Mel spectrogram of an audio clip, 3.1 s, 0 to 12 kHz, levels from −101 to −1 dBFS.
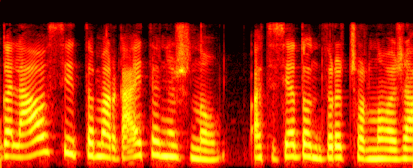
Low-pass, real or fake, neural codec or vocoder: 7.2 kHz; real; none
